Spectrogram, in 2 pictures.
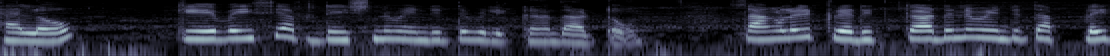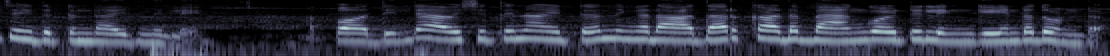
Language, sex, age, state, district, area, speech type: Malayalam, female, 18-30, Kerala, Kozhikode, rural, spontaneous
